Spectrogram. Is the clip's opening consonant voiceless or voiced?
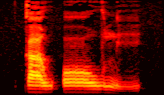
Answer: voiceless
